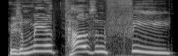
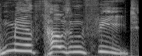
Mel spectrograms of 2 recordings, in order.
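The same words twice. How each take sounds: First: Lightly drawled W C Fields voice, slow; a hint of W C Fields, slow and lazy; W C Fields impression. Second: Slow, higher W C Fields drawl; lazy W C Fields, stretched out; W C Fields impression. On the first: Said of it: "imitating W C Fields". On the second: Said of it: "I continued in the same voice".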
